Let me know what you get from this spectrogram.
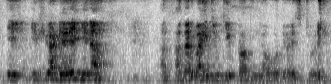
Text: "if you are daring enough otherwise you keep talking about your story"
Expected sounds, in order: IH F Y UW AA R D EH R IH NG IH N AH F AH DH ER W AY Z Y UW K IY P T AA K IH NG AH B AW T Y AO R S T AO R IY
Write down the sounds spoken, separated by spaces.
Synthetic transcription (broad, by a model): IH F Y UW AA R D EH R IH NG IH N AH F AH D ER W AY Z Y UW K IY P T AA K IH NG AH AW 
